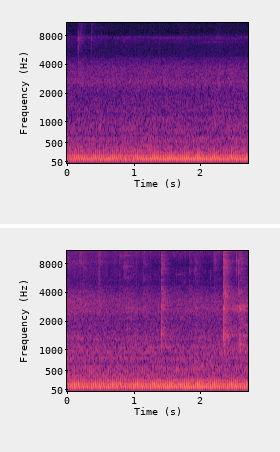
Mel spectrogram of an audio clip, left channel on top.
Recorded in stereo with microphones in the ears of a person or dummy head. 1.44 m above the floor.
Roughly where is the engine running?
Right.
